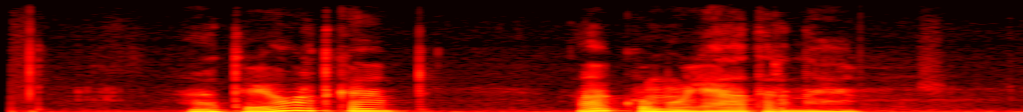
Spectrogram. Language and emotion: Russian, sad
